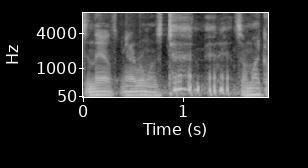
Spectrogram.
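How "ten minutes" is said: high, thin echo of a command; mock group holler. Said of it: "hollering them out".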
